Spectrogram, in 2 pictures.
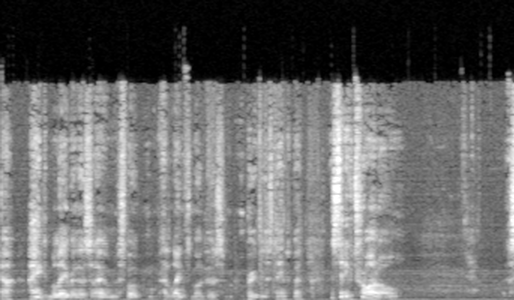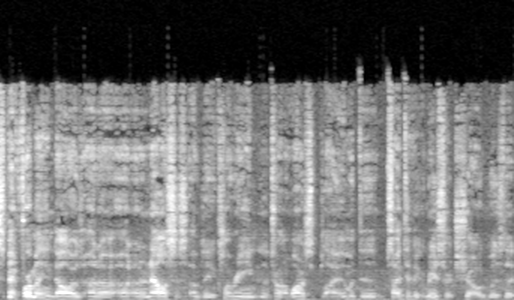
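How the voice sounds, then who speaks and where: This man talks at a fairly quick pace in a medium pitch. Noticeable background noise and audible room echo fill the recording. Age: 60s. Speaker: video commentator, former yoga teacher. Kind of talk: casual monologue rant. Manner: hesitant fillers; animated, heated.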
